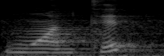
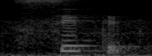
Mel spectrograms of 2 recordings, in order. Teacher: the short vowel is inserted between T and D in the pronunciation of the English past tense suffix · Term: insertion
